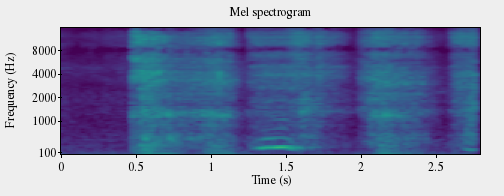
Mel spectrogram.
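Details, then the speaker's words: Adult husband snoring during sleep; his wife noticed brief breathing pauses while he snores. Loud, rough, rattling snores repeat in quick succession, one with a low fluttering tone, after a quiet start. Heavy snoring. "いびきをかくのはこんな感じです"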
